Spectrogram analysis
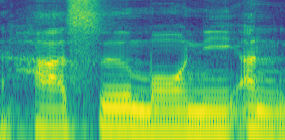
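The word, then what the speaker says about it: Hasmonean: 하스모니안 그 발음 나는 그냥 저 저기 주전 166년에서 주전 63년까지이 정권은 무슨 정권이냐면 이스라엘 역사 속에서요.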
